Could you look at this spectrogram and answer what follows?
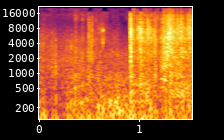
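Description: Counter-Strike 2 pistol fire in a Heroic vs 3DMAX match at IEM Cologne 2024, dense loud gunshots and booms crowding together with no pause.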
